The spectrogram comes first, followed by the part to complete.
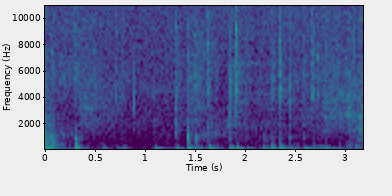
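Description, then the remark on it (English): Steady, irregular clatter of keys being typed on a computer keyboard, fairly quiet, with brief pauses between bursts of keystrokes and no voices; someone is retyping a title to get ready for a screening. “And I'm just going to get ready for the screening by typing that in again.”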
